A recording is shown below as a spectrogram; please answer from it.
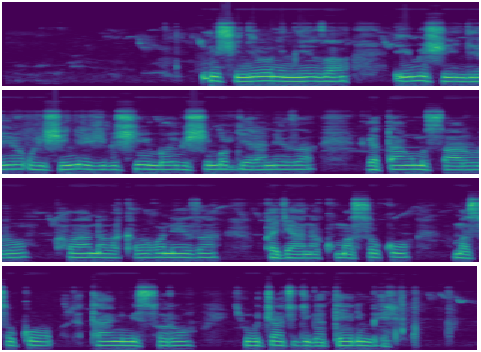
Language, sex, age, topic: Kinyarwanda, male, 36-49, agriculture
